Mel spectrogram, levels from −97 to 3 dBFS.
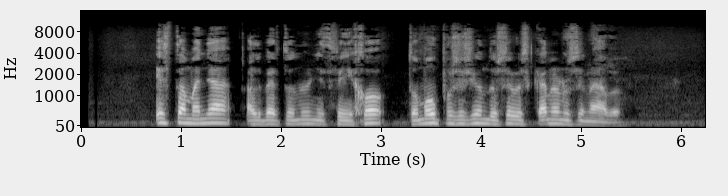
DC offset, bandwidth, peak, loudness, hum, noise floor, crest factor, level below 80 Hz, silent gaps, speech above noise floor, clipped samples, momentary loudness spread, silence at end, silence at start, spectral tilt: under 0.1%; 10.5 kHz; -4 dBFS; -23 LUFS; none; -59 dBFS; 20 dB; -62 dBFS; none; 37 dB; under 0.1%; 9 LU; 0.85 s; 0.75 s; -5.5 dB/octave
